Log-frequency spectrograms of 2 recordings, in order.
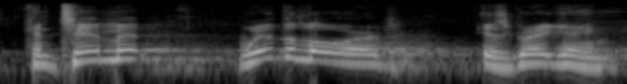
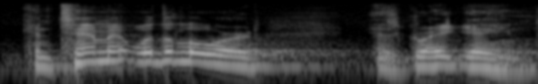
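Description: First: Spaced phrases, "great" pressed, falling at the end; congregation call-and-response. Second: Each phrase spaced out, weight on great; slow emphatic saying. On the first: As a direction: chant it back, one phrase at a time. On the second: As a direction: lay it down slowly, leaning on "great". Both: Shown as a demonstration. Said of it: "Say it with me".

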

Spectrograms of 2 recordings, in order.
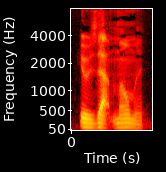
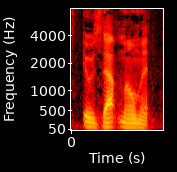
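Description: No difference in how they are said.

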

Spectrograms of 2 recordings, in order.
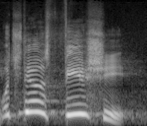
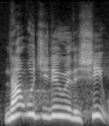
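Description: First: "those few sheep" sneered high and mocking; sarcastic stress on those few. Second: Said in the usual way. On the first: Shown as a demonstration. Pastor showing Eliab's scorn to the congregation, mocking stress. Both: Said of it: "You hear that?".

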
